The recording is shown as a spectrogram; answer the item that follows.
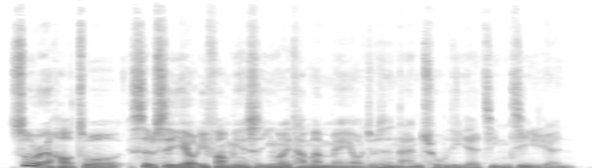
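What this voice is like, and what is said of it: Suddenly speaking very quietly. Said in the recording (Chinese): “突然讲很小声”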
